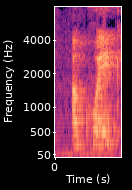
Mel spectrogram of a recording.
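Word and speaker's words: Akwaeke: to say somebody's name her name is pronounced as a quake a m z mse a quake and messi oh my god so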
